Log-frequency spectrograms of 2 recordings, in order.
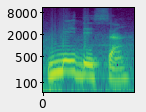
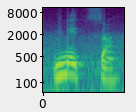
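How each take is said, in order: First: Médecin said in three syllables, "may-day-san"; spelling-style Médecin, every syllable sounded; as written. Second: Médecin squeezed to two syllables, "mate-san"; médecin as "met-san", no middle vowel; spoken French pronunciation. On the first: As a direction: give Médecin its middle E. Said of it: "it's written médecin". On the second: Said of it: "But it is pronounced". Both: Shown as a demonstration.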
